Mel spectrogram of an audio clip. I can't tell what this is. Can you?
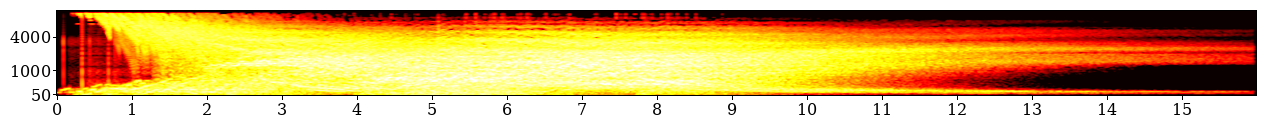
A nice swooshy sound recorded in Samplitude.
